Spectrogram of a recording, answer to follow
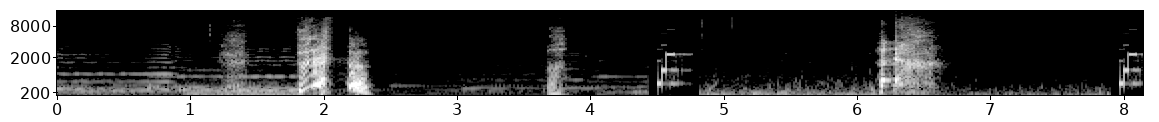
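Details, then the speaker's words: Sneeze from a VTuber streamer who first announces needing to sneeze: sharp, breathy bursts over soft music, the loudest pair fitting a sneeze, followed by a few short noisy bursts. "I need to sneeze. I'm about to sneeze."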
